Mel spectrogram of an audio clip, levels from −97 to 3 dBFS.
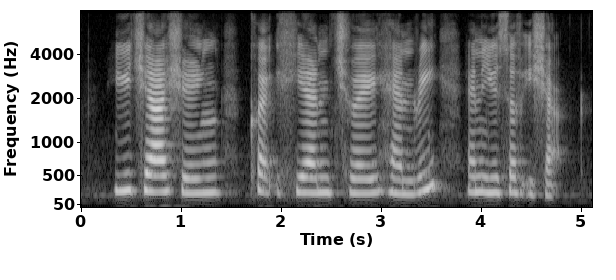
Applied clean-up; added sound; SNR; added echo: none; none; none; none.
